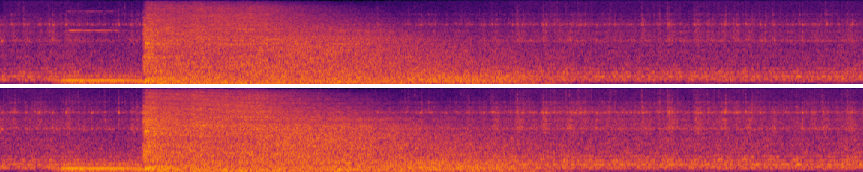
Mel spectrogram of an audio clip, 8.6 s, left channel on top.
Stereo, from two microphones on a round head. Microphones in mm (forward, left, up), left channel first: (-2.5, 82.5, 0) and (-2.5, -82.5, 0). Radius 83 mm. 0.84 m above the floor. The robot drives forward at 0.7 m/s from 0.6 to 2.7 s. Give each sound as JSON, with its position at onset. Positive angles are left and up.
{"t": 1.4, "sound": "an explosion", "side_deg": -30, "distance_m": 3.5}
